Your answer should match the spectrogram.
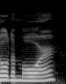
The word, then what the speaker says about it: Voldemort: She never wanted the T pronounced. We learned that when we were doing our Harry Potter Star Wars podcast. Uh-huh. It was always supposed to be Voldemort, like Voldemort. Yeah. And then people said T.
